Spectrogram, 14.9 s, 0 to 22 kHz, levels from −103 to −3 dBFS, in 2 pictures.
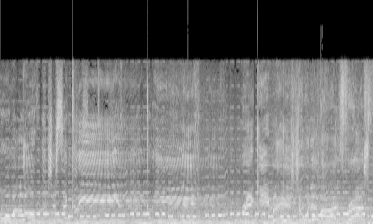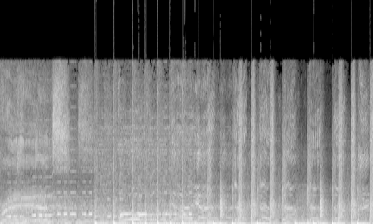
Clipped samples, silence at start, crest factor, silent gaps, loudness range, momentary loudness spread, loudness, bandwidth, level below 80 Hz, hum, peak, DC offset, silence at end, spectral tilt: under 0.1%; 0 s; 12 dB; none; 2 LU; 3 LU; -12 LUFS; 17 kHz; -20 dBFS; none; 0 dBFS; under 0.1%; 0 s; -3.5 dB/octave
